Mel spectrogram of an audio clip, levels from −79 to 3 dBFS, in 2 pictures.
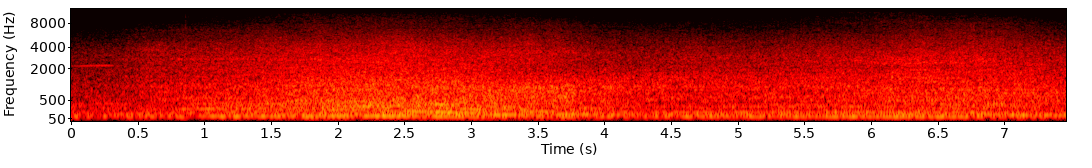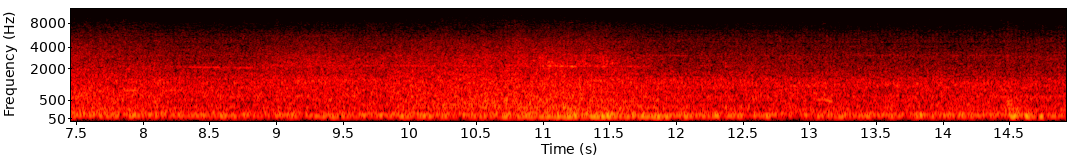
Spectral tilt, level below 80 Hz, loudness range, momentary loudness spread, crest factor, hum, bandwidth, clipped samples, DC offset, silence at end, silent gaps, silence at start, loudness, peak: -5.5 dB/octave; -58 dBFS; 6 LU; 9 LU; 18 dB; none; 11.5 kHz; under 0.1%; under 0.1%; 0 s; none; 0 s; -35 LUFS; -18 dBFS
